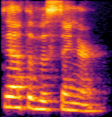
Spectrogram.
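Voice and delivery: ordinary delivery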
